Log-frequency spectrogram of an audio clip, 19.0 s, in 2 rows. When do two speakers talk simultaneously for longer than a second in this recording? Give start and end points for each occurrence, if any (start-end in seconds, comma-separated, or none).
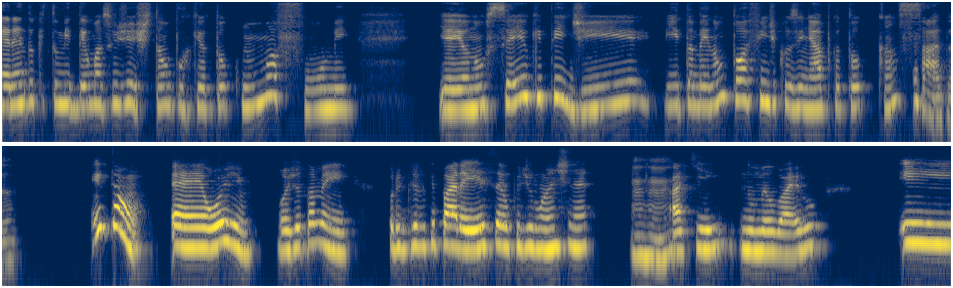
none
